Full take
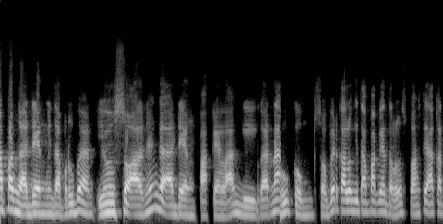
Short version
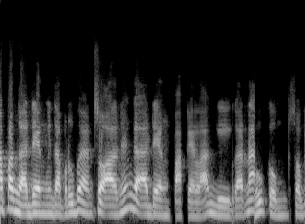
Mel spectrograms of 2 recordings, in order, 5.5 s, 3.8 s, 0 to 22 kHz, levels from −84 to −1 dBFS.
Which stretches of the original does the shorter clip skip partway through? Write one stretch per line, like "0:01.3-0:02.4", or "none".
0:01.2-0:01.5

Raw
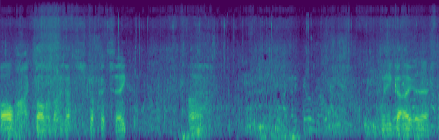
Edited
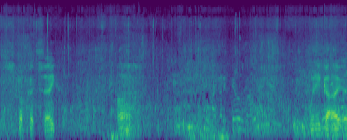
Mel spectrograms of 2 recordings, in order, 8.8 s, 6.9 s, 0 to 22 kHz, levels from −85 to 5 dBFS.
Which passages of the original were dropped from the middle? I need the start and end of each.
none

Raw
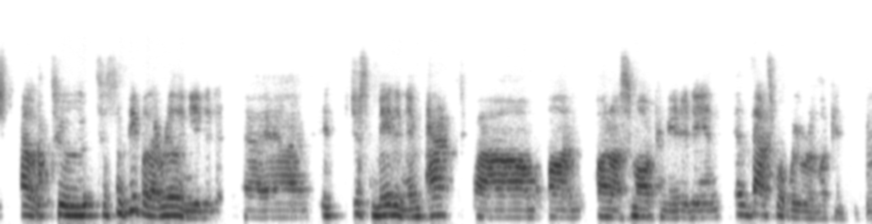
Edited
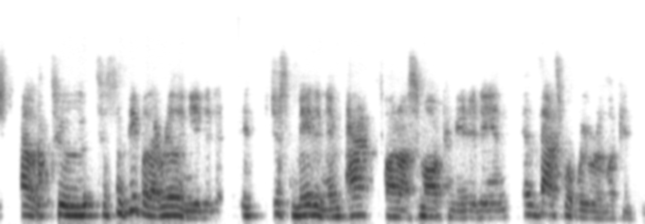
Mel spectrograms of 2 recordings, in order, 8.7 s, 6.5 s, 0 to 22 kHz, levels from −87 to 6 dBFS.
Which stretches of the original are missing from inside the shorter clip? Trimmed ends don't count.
0:02.3-0:03.1
0:04.5-0:05.9

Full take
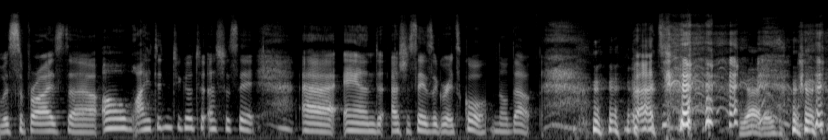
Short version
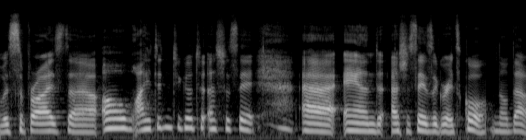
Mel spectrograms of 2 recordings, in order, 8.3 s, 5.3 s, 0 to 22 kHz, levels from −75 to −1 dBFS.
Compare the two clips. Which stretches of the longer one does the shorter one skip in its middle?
none

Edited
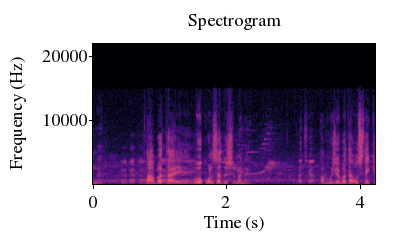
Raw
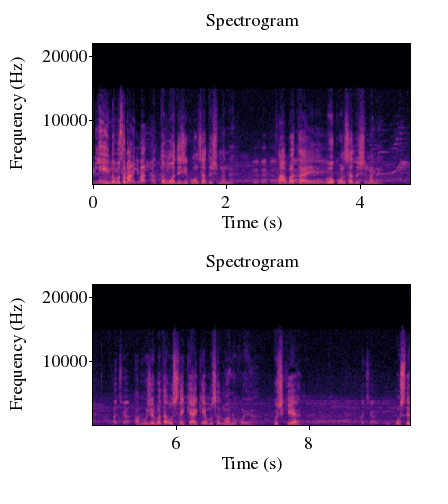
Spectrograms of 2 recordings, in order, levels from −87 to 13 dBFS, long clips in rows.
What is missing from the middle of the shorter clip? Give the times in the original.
none

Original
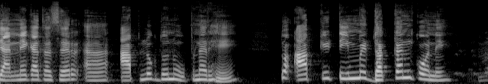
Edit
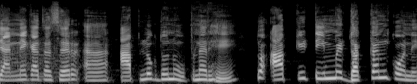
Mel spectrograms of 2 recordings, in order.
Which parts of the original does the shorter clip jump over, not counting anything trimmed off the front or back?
0:02.4-0:02.6

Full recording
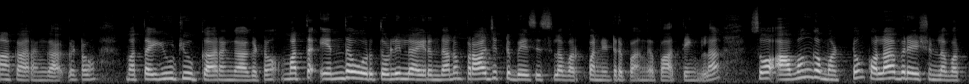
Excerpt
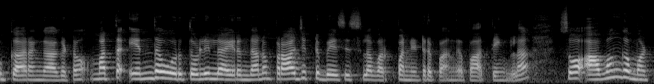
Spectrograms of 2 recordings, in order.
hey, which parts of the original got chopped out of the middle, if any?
none

